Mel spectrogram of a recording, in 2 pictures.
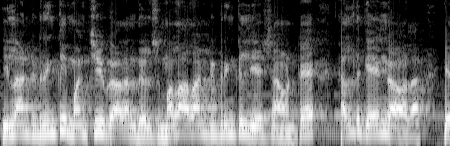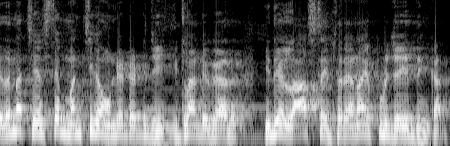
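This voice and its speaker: A man's voice: a little high, very fast, a little mellow. A man acting as the husband in scripted comedy skits, lecturing in an exasperated way. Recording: echoey room with music behind.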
